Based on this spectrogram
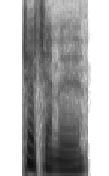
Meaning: infant
- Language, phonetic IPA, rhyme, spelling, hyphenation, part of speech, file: Hungarian, [ˈt͡ʃɛt͡ʃɛmøː], -møː, csecsemő, cse‧cse‧mő, noun, Hu-csecsemő.ogg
